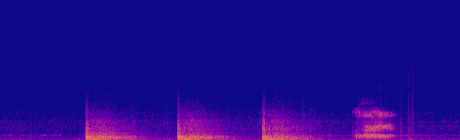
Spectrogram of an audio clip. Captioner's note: door banging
